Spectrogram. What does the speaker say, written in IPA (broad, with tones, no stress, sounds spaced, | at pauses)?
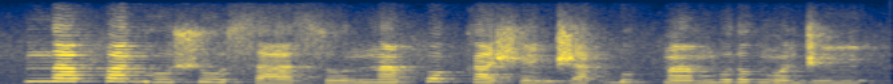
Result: n a˦ f a˦ ɡ u˦ ʃ u˦˨ s a˨ s u˨˦ n ã˦ f ɔ˦ k a˧ ʃ ɛ̃˨ d͡ʒ a˨˦ ɡ͡b o˦˨ k͡p ã˧ m u˦ ɾ o˦ ɡ ɔ̃˧ d͡ʒ ĩ˧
